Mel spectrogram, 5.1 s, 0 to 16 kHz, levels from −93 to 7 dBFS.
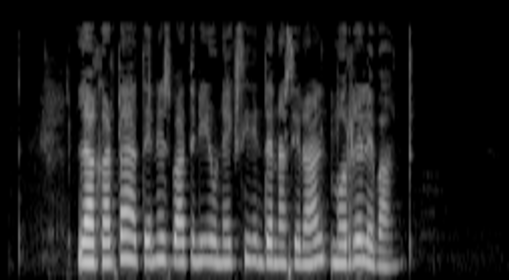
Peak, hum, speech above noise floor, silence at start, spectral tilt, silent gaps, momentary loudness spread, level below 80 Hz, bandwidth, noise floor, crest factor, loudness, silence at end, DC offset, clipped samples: -6 dBFS; none; 59 dB; 0.75 s; -4.5 dB/octave; none; 11 LU; -78 dBFS; 11.5 kHz; -86 dBFS; 22 dB; -27 LUFS; 1.15 s; under 0.1%; under 0.1%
